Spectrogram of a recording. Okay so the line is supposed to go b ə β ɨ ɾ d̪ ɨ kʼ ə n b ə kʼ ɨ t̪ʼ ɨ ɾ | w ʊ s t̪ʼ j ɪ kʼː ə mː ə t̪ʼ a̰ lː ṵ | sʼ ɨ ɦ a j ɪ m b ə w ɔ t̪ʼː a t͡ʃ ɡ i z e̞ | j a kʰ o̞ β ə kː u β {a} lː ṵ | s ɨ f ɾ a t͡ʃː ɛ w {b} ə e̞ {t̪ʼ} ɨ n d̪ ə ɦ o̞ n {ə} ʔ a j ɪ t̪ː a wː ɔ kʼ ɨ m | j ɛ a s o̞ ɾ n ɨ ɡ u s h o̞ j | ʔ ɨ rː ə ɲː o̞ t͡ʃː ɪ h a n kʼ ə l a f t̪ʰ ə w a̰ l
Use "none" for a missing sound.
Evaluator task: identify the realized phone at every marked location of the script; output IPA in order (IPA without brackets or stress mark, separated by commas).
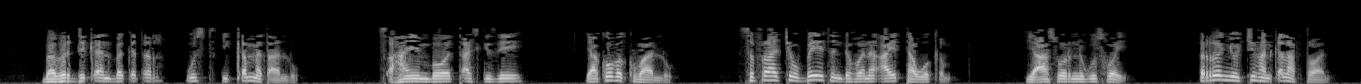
a, b, t̪, ə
